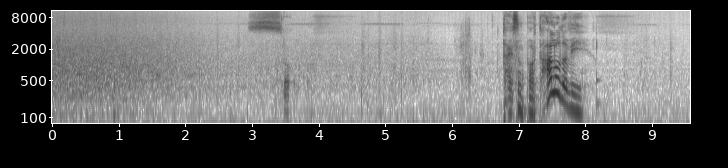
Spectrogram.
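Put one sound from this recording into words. Footsteps pad softly over grass.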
